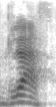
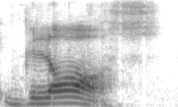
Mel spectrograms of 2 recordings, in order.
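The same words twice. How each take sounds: First: "glass" with a short, quick a; short vowel. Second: "gloss" with a long, drawn-out vowel. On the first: Teacher showing what it is not, short "glass". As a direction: keep "glass" brief. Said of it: "No es glass". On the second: Teacher correcting glass, long-vowel "gloss". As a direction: hold the vowel of "gloss" slowly. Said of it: "sino que es gloss". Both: Shown as a demonstration.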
